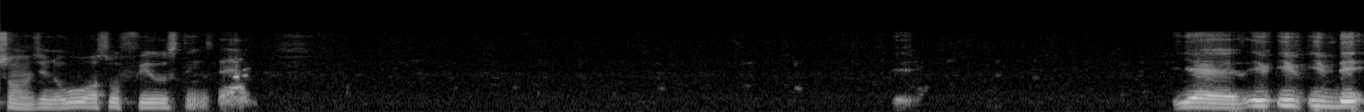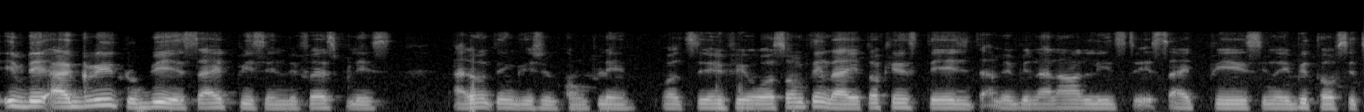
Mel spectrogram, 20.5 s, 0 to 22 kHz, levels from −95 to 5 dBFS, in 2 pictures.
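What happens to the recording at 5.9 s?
Nothing goes wrong at 5.9 s; the speech there is intact, carried cleanly by the wideband G.722 telephone coding at 64 kbit/s with at most a faint trace of its upper-band hiss.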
